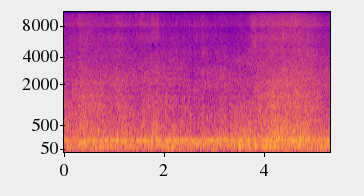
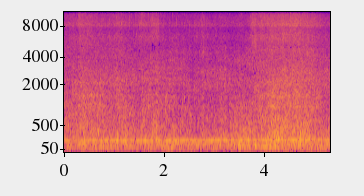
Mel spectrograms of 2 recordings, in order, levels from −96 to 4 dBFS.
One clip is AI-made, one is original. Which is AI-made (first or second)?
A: first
